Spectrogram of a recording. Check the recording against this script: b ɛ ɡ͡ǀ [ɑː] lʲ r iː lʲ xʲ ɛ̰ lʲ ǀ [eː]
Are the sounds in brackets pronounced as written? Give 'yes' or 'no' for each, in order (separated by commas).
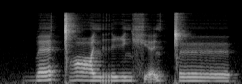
yes, no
